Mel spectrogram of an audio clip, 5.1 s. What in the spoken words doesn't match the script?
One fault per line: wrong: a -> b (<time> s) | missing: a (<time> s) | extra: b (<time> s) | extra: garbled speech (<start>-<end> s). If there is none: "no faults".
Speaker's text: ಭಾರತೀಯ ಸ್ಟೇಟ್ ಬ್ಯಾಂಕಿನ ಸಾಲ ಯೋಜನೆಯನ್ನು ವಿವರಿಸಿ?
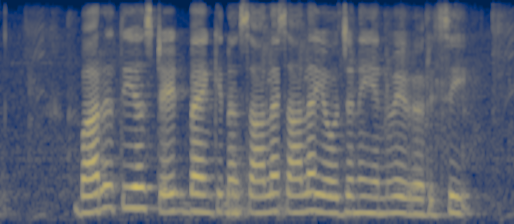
extra: ಸಾಲ (2.8 s)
